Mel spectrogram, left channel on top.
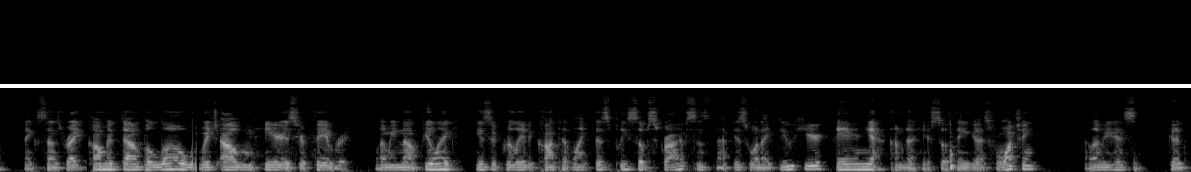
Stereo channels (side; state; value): left; silent; 56 dB below the other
